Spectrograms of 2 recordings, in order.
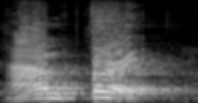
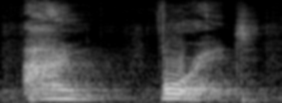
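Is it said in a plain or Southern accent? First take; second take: Southern; plain. First: It is said in a Southern accent. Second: It is said in a plain accent.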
